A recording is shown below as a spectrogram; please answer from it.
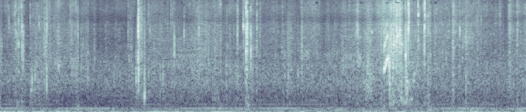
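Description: A few light clicks and knocks as a rope and its metal rigging hardware are handled, over a steady low rumble.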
